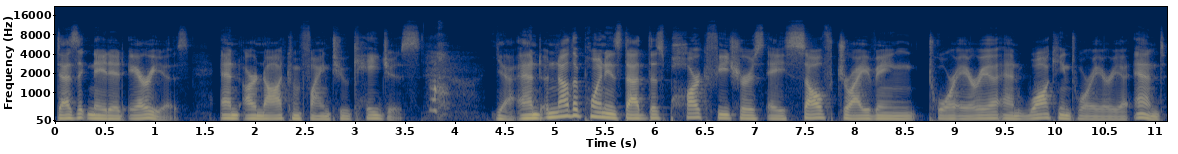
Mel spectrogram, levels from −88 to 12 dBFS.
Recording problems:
none

